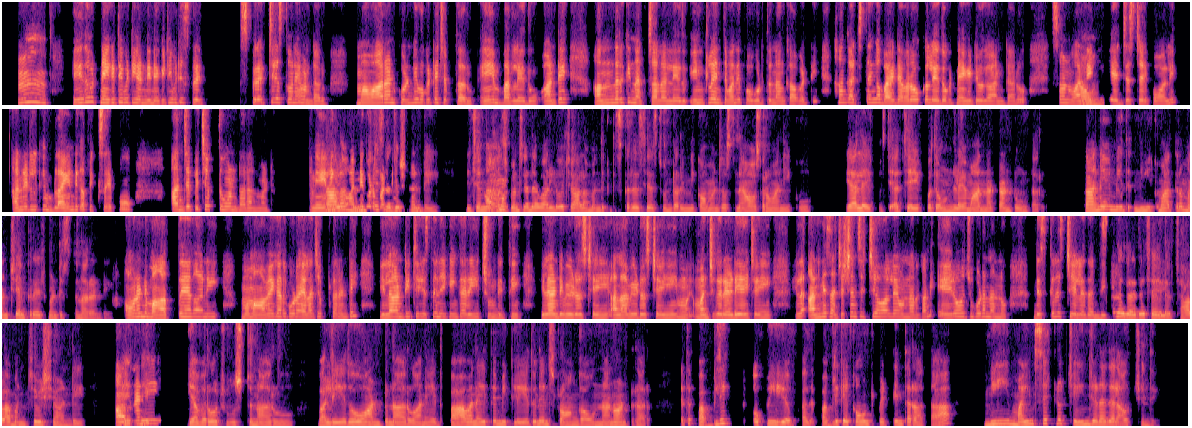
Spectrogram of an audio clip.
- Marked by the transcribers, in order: in English: "నెగటివిటీ"; in English: "నెగటివిటీ స్ప్రెడ్ స్ప్రెడ్"; in English: "నెగెటివ్‌గా"; in English: "సో"; in English: "అడ్జస్ట్"; in English: "బ్లైండ్‌గా ఫిక్స్"; in English: "సజెషన్"; in English: "హస్బెండ్స్"; in English: "డిస్కరేజ్"; in English: "కామెంట్స్"; in English: "ఎంకరేజ్మెంట్"; other background noise; in English: "రీచ్"; in English: "వీడియోస్"; in English: "వీడియోస్"; in English: "రెడీ"; in English: "సజెషన్స్"; in English: "డిస్కరేజ్"; in English: "డిస్కరేజ్"; in English: "స్ట్రాంగ్‍గా"; in English: "పబ్లిక్"; in English: "పబ్లిక్ అకౌంట్"; in English: "మైండ్‌సెట్‌లో చేంజ్"
- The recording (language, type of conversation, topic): Telugu, podcast, పబ్లిక్ లేదా ప్రైవేట్ ఖాతా ఎంచుకునే నిర్ణయాన్ని మీరు ఎలా తీసుకుంటారు?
